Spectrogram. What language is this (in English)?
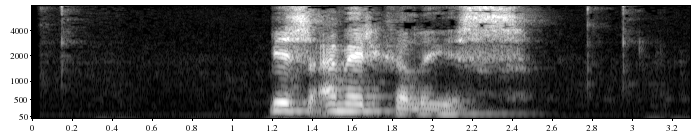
Turkish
